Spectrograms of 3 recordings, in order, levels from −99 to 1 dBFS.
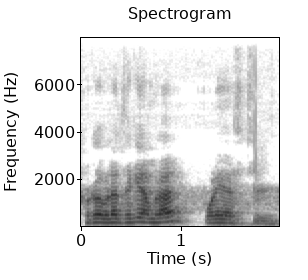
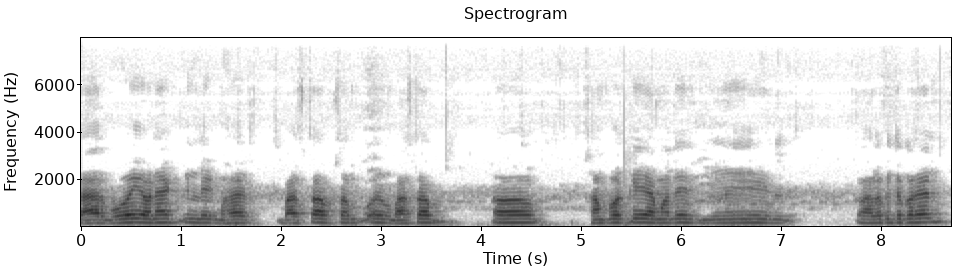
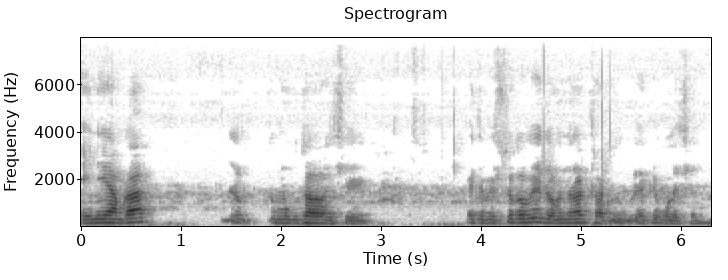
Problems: none marked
